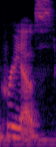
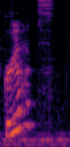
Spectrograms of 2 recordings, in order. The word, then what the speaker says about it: Griots: And I just love a really good book with Grios. Griots. Grios. I think it's pronounced Grios. I think the T is silent, right?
